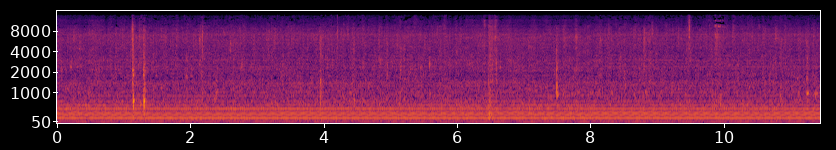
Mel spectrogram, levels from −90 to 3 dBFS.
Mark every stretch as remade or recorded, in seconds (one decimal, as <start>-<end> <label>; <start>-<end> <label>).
0.0-0.7 remade; 0.7-6.1 recorded; 6.1-8.0 remade; 8.0-11.4 recorded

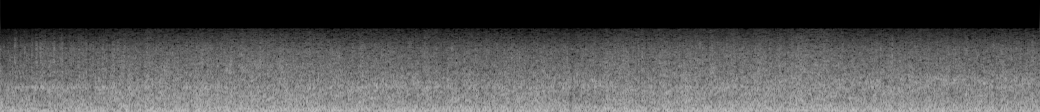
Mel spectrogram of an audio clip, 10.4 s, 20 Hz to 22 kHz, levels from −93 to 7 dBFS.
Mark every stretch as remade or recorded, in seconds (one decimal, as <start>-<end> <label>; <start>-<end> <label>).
0.0-10.4 recorded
